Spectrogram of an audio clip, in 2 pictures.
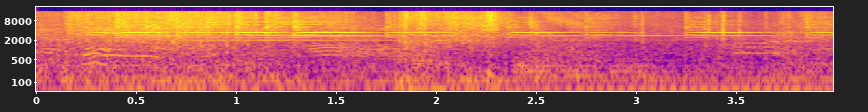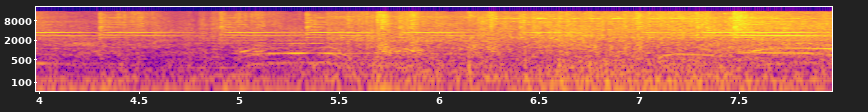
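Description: A flamethrower roars in short gusts.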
